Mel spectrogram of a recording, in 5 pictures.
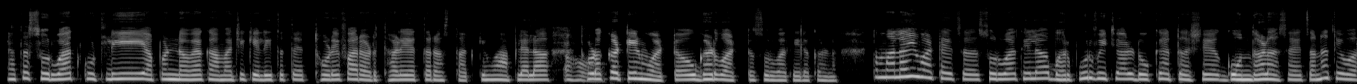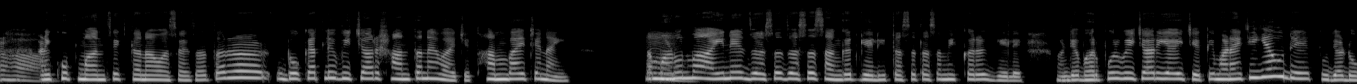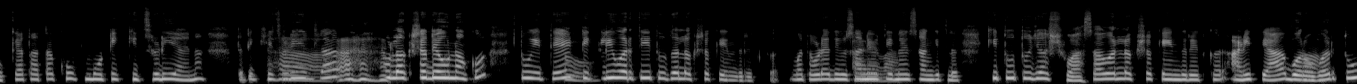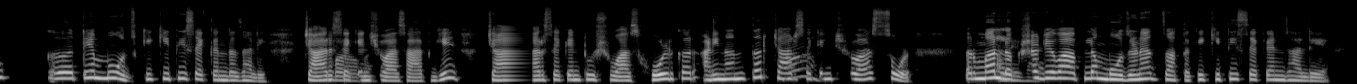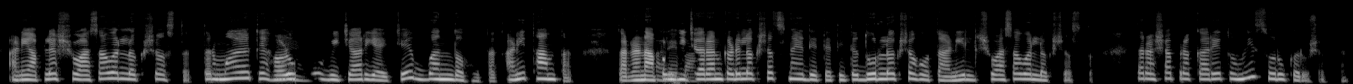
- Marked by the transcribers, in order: tapping; static; chuckle; distorted speech
- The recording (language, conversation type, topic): Marathi, podcast, रोज ध्यान केल्यामुळे तुमच्या आयुष्यात कोणते बदल जाणवले आहेत?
